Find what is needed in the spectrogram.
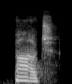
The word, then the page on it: pouch: Indian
